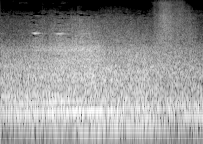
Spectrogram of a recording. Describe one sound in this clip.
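A bus engine rumbles as it drives along the street.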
